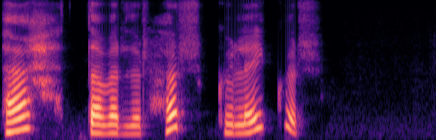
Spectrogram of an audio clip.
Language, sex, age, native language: Icelandic, female, 20-29, Icelandic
